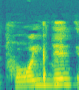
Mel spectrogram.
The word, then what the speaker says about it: poignant: And I'm not going to say it's a poignant. Is that how you say it? P-O-I-G-N-A-N-T, poignant? – Poignant, yeah.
